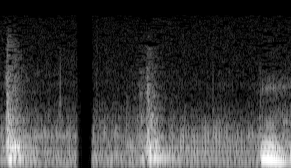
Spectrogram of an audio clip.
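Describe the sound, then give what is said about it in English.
A door swings shut and is locked: a few dull wooden thuds and clacks spread across the moment, with the heaviest bump at the end, heard alone without talk. “I would feel safer if I locked myself behind this door.”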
